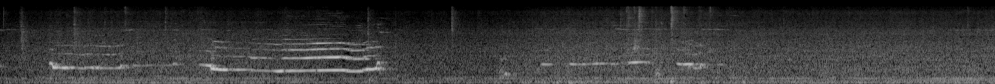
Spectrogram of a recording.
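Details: Siberian Husky vocalizing during natural mating: two clear whining howls early on, the second longer and dipping slightly before cutting off, then a fainter, thin whine later over a steady background hiss.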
